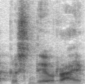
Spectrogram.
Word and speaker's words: कृष्णदेव राय: वन डे he made a beautiful portrait of king कृष्णदेव राया। तो कृष्णदेव राय ऐसे बोलेंगे।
